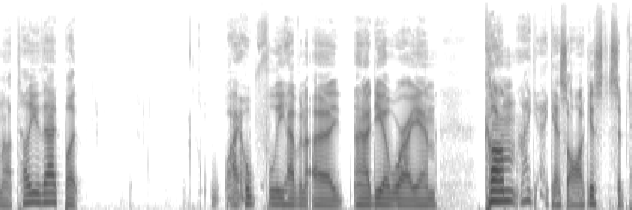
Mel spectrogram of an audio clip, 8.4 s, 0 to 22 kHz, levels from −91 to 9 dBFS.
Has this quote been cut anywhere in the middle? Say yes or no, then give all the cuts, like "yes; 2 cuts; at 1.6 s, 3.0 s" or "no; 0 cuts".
no; 0 cuts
